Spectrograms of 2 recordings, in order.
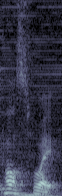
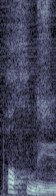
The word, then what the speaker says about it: Postlethwaite: How did we get Pete Postlethwaite? Pete Potts. Yeah. Yeah. I can never say his name. Pete Postlethwaite.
